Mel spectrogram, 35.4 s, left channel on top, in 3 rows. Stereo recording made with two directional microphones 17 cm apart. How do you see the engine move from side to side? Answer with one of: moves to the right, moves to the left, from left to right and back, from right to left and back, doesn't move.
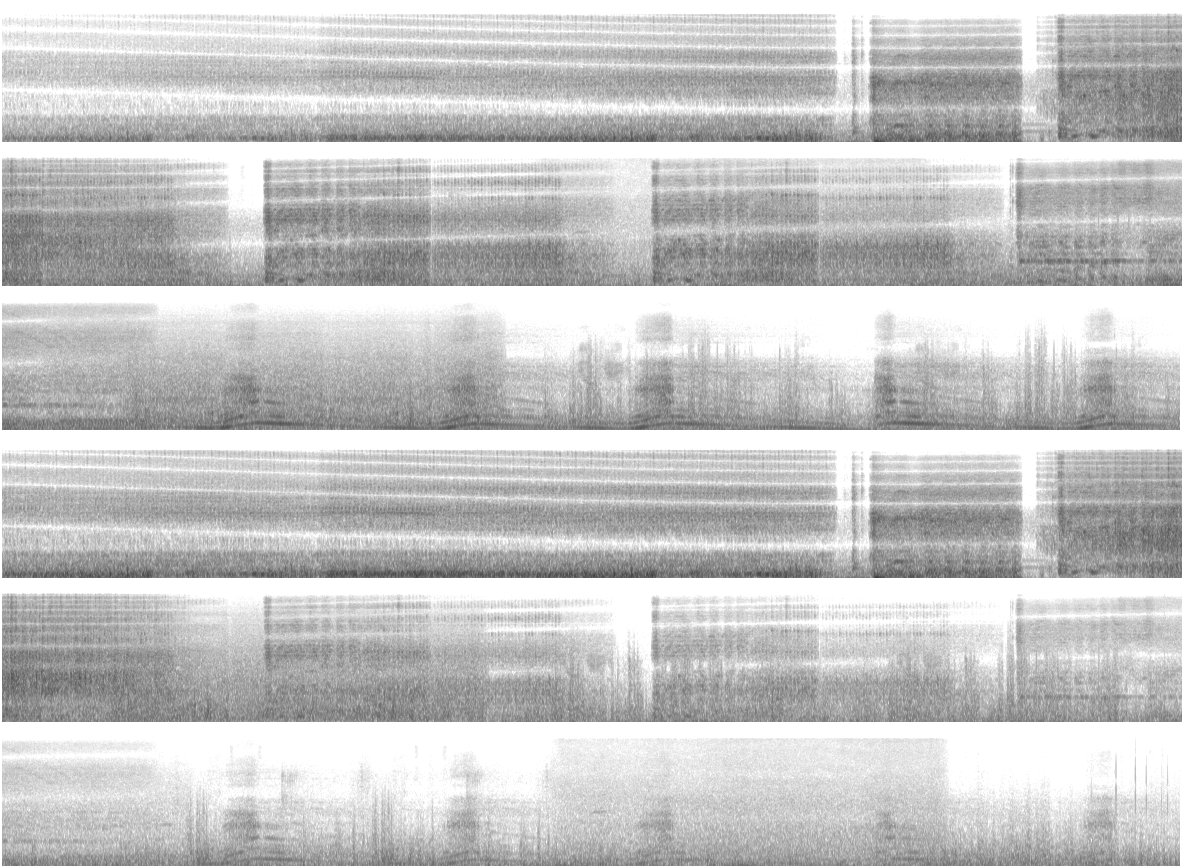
moves to the left.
